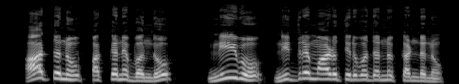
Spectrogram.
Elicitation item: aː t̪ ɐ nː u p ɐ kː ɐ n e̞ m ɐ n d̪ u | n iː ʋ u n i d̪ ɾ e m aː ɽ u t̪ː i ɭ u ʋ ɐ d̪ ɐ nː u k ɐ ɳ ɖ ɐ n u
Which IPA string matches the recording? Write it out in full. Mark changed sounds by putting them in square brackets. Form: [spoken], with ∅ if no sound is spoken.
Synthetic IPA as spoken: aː t̪ ɐ [n] u p ɐ kː ɐ n e̞ [b] ɐ n d̪ u | n iː ʋ u n i d̪ ɾ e m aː ɽ u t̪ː i [ɾ] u ʋ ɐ d̪ ɐ nː u k ɐ ɳ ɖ ɐ n u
